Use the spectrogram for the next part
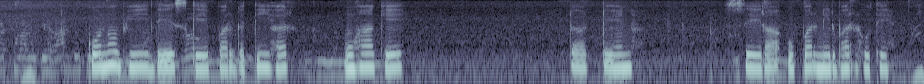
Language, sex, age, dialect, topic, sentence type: Chhattisgarhi, female, 18-24, Northern/Bhandar, banking, statement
